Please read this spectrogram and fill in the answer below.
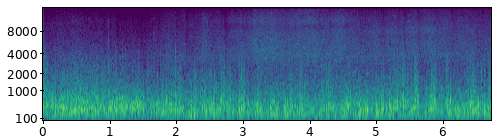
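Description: Strong wind buffeting the microphone: a steady, loud rushing, with choppy lake water beneath it.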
